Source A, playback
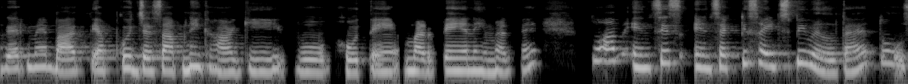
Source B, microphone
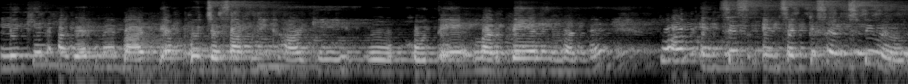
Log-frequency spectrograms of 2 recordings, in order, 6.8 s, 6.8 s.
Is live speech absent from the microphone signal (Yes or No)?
Yes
